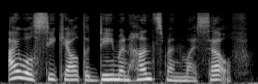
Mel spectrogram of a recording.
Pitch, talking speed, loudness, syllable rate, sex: 215 Hz, 185 wpm, -17 LUFS, 4.6 syllables/s, female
